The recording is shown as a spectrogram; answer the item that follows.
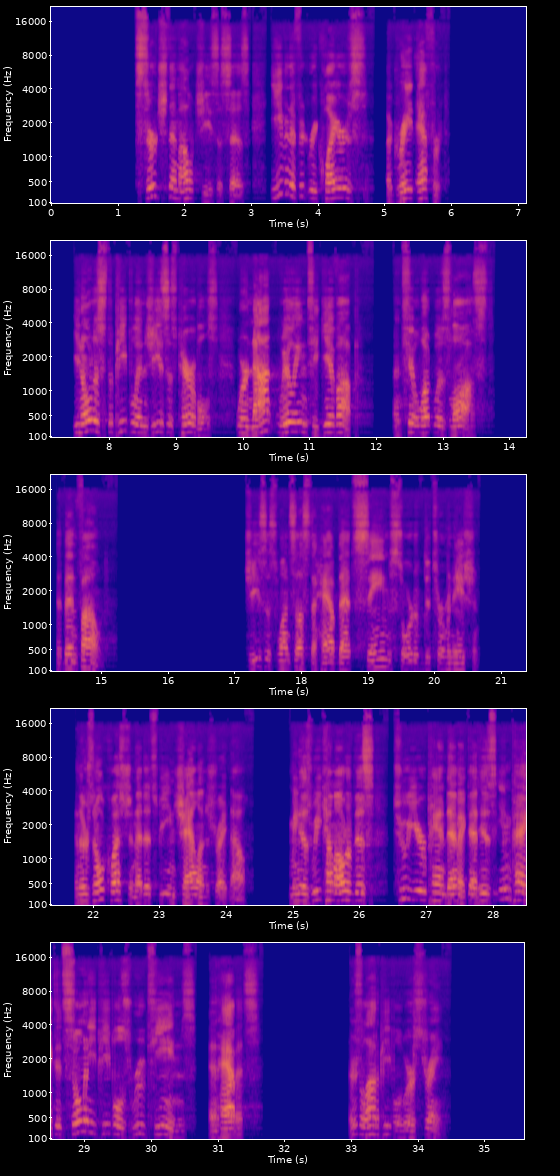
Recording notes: Bethany, Appleton, WI. Preached this sermon at Bethany's Sunday worship on September 11, 2022.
